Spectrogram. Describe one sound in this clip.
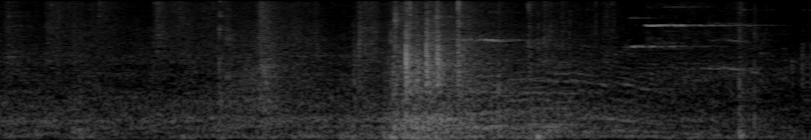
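A glass door swings open.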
